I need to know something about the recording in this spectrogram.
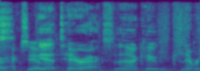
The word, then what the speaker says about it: Terrax: but it is action-packed he's going up against Terra Terra actually yeah Terrax so that I can never say his name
